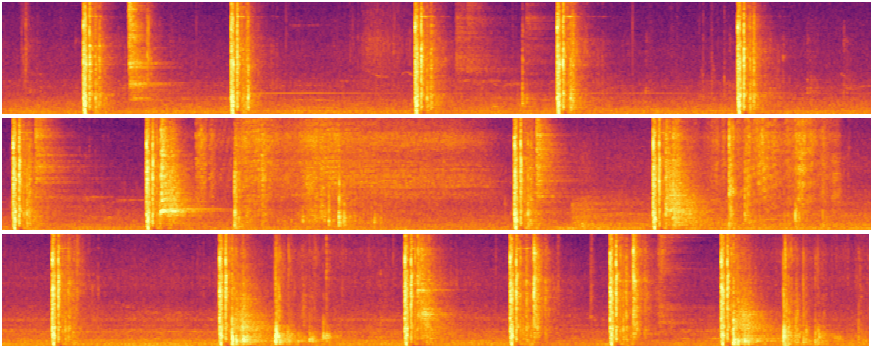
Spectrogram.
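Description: WE SCAR gas blowback airsoft rifle firing single shots in semi-auto, one every second or two, each a sharp pop with a short tail. After the shot about ten seconds in there is a hiss lasting two or three seconds.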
